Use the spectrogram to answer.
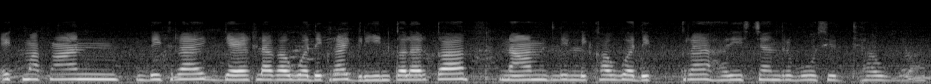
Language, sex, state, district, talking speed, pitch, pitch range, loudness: Hindi, female, Uttar Pradesh, Varanasi, 160 wpm, 215 Hz, 205-230 Hz, -16 LUFS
